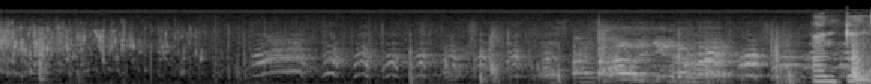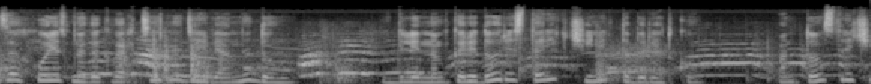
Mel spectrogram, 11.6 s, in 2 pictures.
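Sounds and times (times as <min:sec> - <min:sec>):
woman pouring hot water from a cauldron into a wooden tub: 0:00.0 - 0:01.6
laughter: 0:01.7 - 0:11.6
speech: 0:03.9 - 0:11.6.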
